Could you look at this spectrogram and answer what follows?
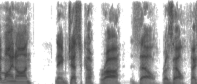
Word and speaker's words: Rosel: got a friend of mine on named Jessica Rosel. Rosel. Did I say that right, Jessica? Rosel, yeah. Rosel, sorry, and you and I spent 2 minutes going over the pronunciation of your last name.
